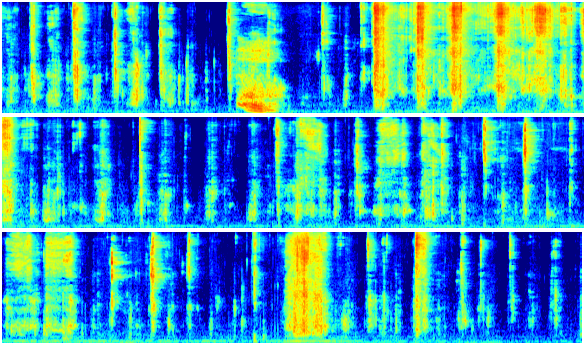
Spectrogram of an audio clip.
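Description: Close-miked mouth sounds of a person chewing a mouthful of rice and greens eaten by hand: wet chewing clicks throughout, with crunchy bites. The loudest, densest crunching comes about five to seven seconds in, another burst near the end, and a brief low sound falling in pitch about three seconds in.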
